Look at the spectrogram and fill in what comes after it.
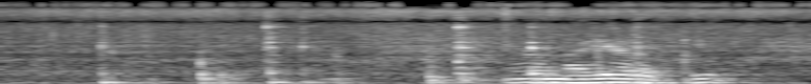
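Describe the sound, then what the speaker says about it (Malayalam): Pressure-cooked chicken stirred in a hot sizzling pan, a soft ongoing sizzle broken by repeated scraping and knocking strokes of a spoon, and a voice speaking briefly partway through. "ഇപ്പോൾ ചിക്കൻ ഇട്ടു, നന്നായി ഇളക്കി"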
